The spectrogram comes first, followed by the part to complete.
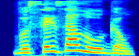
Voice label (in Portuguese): "vocês alugam", portugues; Ustedes alquilan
